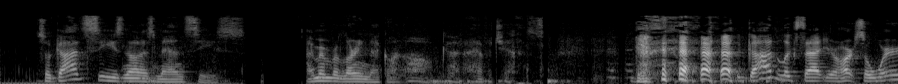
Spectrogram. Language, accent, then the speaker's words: English; California, United States; When I met you guys, I came from California. I was like that laid-back surfer dude kind of attitude. That's Southern California. We slur our words.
